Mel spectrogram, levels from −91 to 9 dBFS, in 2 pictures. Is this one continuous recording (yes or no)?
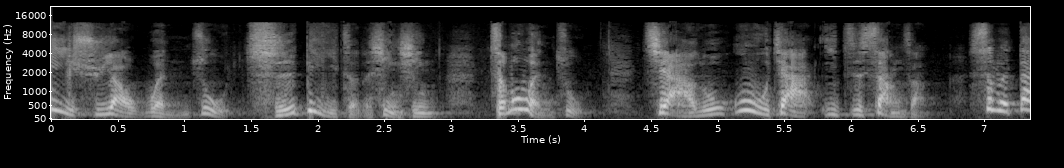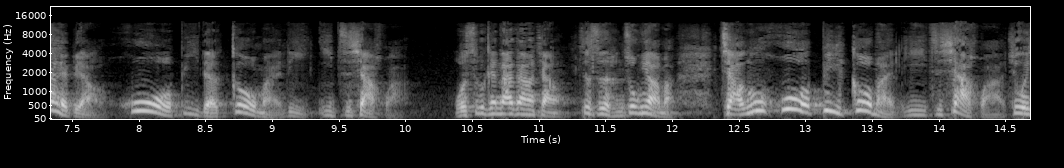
yes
